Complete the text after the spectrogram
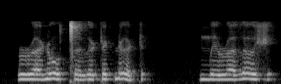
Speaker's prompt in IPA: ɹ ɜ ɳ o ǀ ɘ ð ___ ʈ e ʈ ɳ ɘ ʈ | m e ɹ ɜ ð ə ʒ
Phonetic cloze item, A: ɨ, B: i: A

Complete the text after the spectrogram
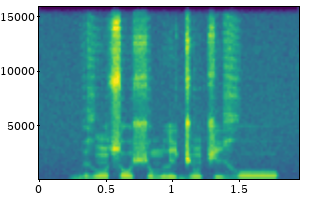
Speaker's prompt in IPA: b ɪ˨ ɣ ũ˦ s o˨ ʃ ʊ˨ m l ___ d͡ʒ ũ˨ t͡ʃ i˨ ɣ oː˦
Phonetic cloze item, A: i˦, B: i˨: B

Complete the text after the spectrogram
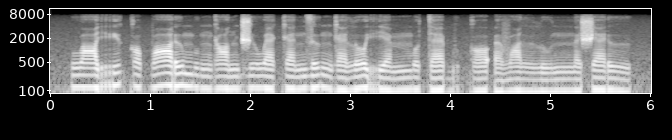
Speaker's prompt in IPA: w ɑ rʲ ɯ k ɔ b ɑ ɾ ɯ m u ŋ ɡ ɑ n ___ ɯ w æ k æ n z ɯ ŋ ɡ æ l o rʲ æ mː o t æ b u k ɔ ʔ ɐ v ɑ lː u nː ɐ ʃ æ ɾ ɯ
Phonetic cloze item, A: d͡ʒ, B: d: A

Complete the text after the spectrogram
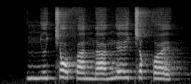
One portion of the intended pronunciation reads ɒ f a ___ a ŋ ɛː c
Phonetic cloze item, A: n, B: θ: A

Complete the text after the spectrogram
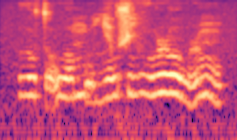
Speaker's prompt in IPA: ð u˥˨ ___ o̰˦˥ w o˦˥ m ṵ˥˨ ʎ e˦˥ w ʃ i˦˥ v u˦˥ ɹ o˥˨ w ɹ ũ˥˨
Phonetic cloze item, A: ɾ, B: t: B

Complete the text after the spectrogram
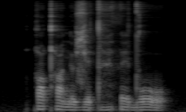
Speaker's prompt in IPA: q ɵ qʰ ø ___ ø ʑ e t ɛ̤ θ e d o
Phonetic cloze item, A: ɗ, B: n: B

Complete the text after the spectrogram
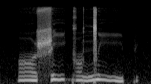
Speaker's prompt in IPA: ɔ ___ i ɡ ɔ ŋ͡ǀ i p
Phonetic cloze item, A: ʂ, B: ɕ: A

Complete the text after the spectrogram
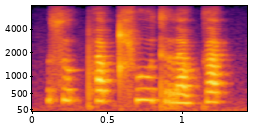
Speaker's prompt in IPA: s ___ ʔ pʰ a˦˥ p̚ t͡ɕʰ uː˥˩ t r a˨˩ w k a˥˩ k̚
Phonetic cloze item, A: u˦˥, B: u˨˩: A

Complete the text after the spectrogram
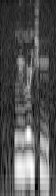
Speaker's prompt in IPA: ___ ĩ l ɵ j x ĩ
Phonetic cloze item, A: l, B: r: A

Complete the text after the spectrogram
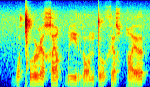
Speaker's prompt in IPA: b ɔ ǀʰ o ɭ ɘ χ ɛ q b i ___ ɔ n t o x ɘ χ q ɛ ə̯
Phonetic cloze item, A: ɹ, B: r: B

